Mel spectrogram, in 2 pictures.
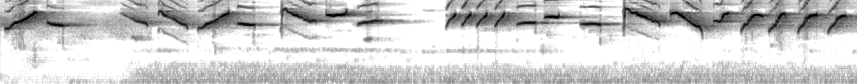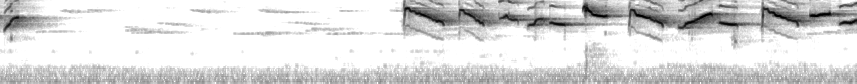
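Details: High white-eye song meant to get reluctant white-eyes singing; rapid swept whistles in bursts, with a steady low rumbling noise beneath and a quiet gap of about two seconds.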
